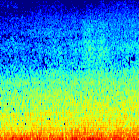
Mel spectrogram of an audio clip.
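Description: A Solar Hyperion electric scooter accelerates hard during a top speed run, heard as a steady, loud low rumble of wind and road noise that stays constant throughout with no talk.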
